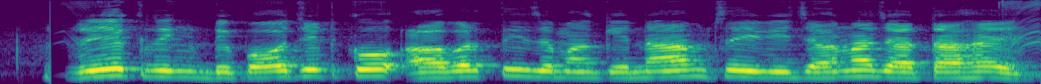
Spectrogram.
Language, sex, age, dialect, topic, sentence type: Hindi, male, 25-30, Kanauji Braj Bhasha, banking, statement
